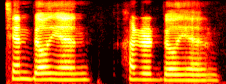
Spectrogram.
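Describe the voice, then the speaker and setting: A woman's voice: mid-range voice, flat delivery, slow pace, fairly bright tone, smooth, dry recording, muffled recording. A woman teaching an English class, running a quiz with students and reading an article aloud in a chatty, encouraging way. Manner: chatty, encouraging, laughs easily.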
